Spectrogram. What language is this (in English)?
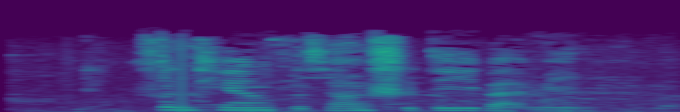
Chinese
